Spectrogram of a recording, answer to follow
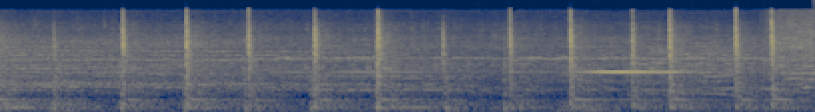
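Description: Live folk band music thinned to mostly percussion: sharp drum hits about three a second over a low bass note.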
